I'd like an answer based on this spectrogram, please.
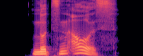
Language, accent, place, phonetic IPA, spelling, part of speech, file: German, Germany, Berlin, [ˌnʊt͡sn̩ ˈaʊ̯s], nutzen aus, verb, De-nutzen aus.ogg
- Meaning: inflection of ausnutzen: 1. first/third-person plural present 2. first/third-person plural subjunctive I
